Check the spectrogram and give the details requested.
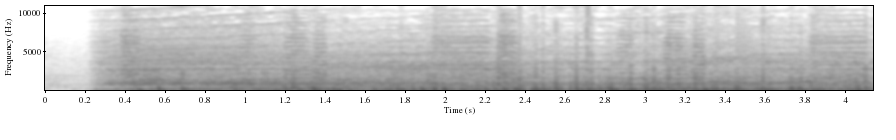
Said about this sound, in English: Auckland, New Zealand was the first major city to ring in the new year with a fireworks display, a full 18 hours before it strikes midnight on the U.S. East Coast.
